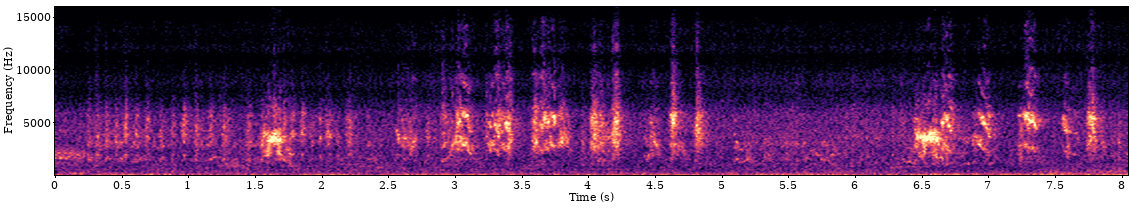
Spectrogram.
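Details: Colony of budgerigars in an aviary chattering and singing together; scratchy, squawky warbles and short chirps overlap throughout, with two louder sharp calls near two and six and a half seconds, over a steady low hum.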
